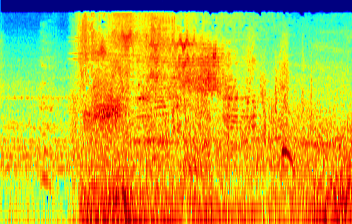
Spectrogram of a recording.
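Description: A portal whooshes and roars loudly.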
